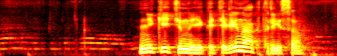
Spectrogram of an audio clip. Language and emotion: Russian, neutral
